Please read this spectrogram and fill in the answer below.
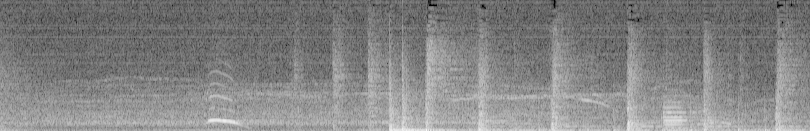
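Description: Live rock band between songs: an electric guitar through a humming amplifier plays a single note that slides sharply down about two seconds in. From about four seconds in, loose drum-kit hits come in under a held high guitar note.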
